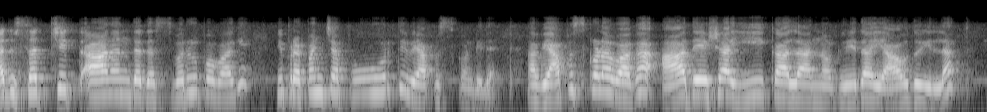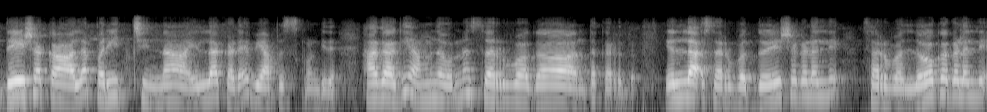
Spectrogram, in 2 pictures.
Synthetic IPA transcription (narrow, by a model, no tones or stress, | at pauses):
ɐd̪usɐt͡ʃːit̪aːnɐnd̪ɐd̪ɐsʋɐɾuːpɐʋaːɡi | iːpɾɐpɐɲt͡ʃɐpuːɾt̪iʋjaːpisko̞ɳɖid̪eaːʋjaːpiskɔɭɐʋaːɡɐaːd̪ɛːʃɐiːkaːlɐːnːoːbʱɛːd̪ɐjaːʋud̪uilːɐ | d̪ɛːʃɐkaːlɐpɐɾit͡ʃinːɐɛlːɐkɐɽe̞ʋjaːpisko̞ɳɖid̪e | haːɡaːɡiɐmnɐʋɾnɐsɐɾʋɐɡɐɐnt̪ɐkɐɾed̪u | ɛlːɐsɐɾʋɐd̪ʋɛːʃɐɡɐɭɐlːi | sɐɾʋɐlɔːkɐɡɐɭɐlːi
